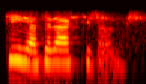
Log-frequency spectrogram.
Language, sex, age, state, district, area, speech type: Bengali, female, 18-30, West Bengal, Birbhum, urban, conversation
